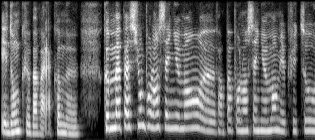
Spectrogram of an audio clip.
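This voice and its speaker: The background is quiet. A woman with a fairly high pitch talks at a moderate pace with lively intonation. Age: 40s. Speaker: former teacher and travel enthusiast. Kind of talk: casual interview. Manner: hesitant, many fillers.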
